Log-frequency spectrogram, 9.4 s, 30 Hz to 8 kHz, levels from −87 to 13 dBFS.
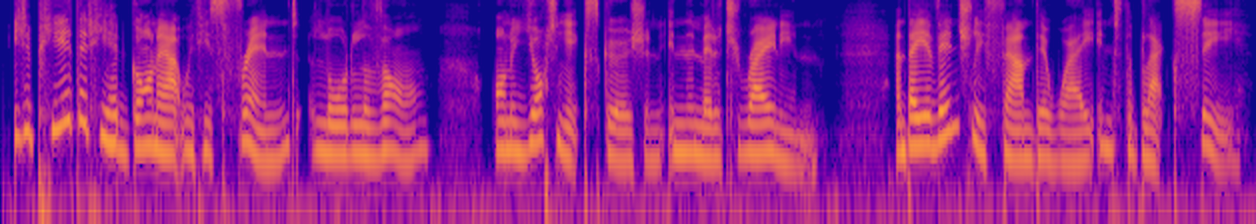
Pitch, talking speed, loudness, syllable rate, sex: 190 Hz, 185 wpm, -20 LUFS, 5.3 syllables/s, female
